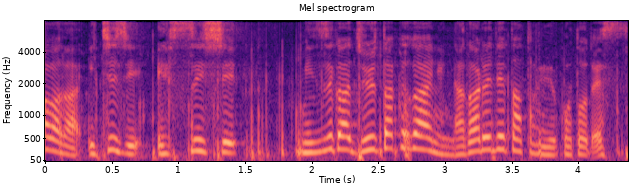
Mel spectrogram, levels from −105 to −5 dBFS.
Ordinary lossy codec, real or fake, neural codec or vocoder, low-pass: none; fake; codec, 16 kHz, 16 kbps, FunCodec, trained on LibriTTS, 50 frames a second; none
